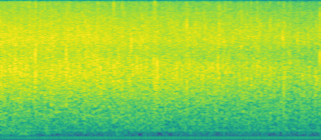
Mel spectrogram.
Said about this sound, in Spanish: Bueno, démosle palmas fuertes al Señor, gloria a Dios.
